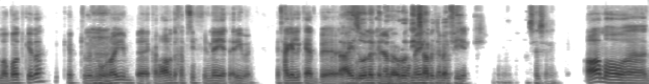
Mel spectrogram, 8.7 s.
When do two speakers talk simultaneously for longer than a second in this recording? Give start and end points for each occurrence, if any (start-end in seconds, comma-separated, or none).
4.7-6.2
